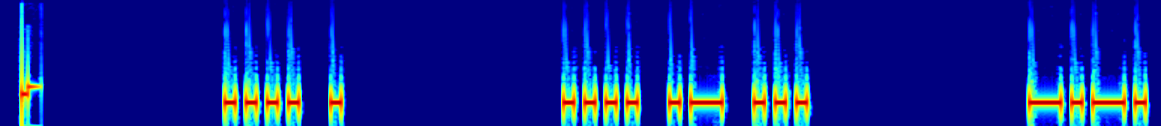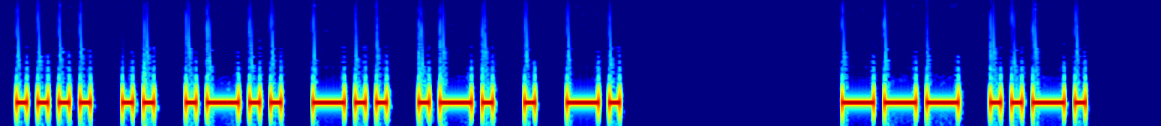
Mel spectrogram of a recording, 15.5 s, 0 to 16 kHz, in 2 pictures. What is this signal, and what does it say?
Morse code, heard as a keyed tone, about 17 wpm, 700 Hz. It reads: HE HAS CHILDREN OF
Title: 3x Word-Spacing - Sentences from Top 300 Words - 17wpm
